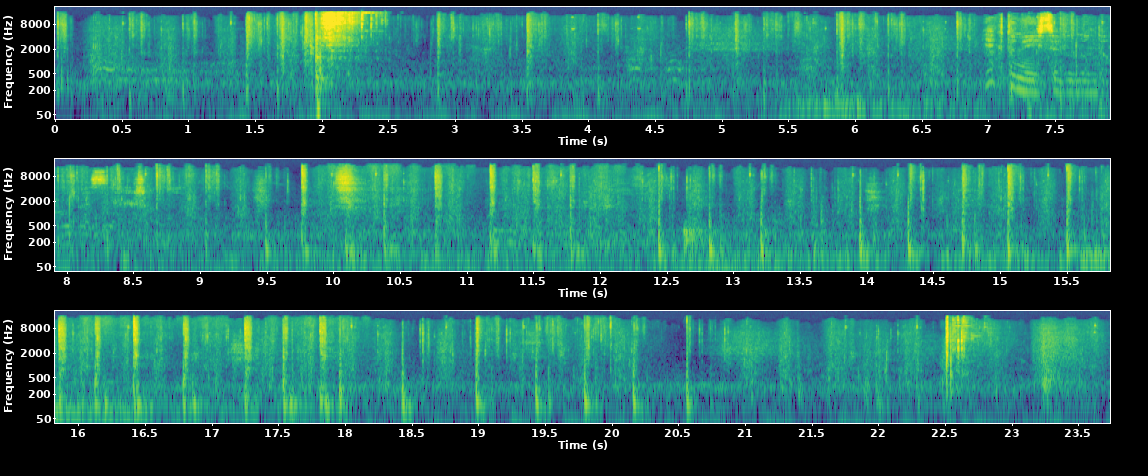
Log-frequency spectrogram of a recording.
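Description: Footsteps thud on wooden floors and stairs indoors.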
